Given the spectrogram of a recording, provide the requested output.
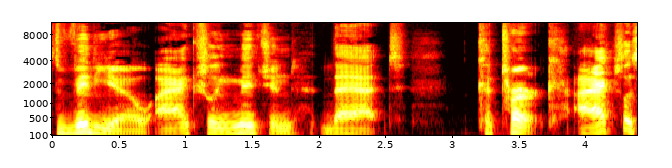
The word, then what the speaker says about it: Katerk: Uh, last video I actually mentioned that Katurk, I actually said their name wrong in the last video. If you if you see it, uh, I said, it's actually Katurk.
